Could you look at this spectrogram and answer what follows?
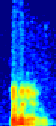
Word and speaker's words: Thibodaux: That's how you pronounce that, Thibodaux.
